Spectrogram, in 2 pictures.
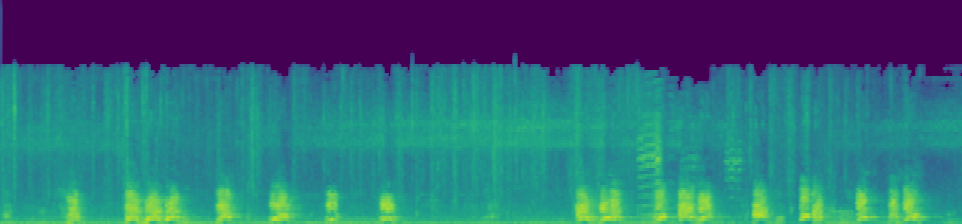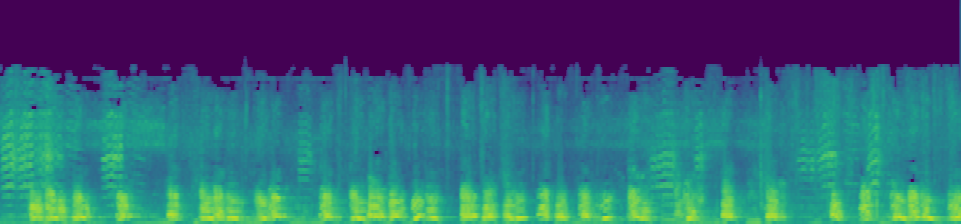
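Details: Eight-week-old Malinois puppies from a litter give a steady run of short, sharp yapping barks, several voices overlapping, with brief pauses near the start and dense bursts throughout the rest.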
